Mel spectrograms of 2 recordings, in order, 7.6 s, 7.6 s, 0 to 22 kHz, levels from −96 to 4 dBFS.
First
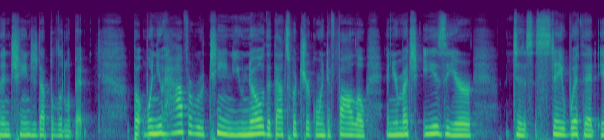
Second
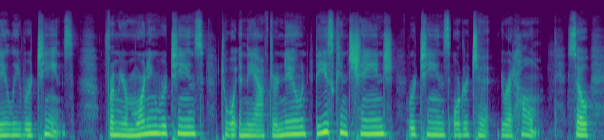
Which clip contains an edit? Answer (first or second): second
